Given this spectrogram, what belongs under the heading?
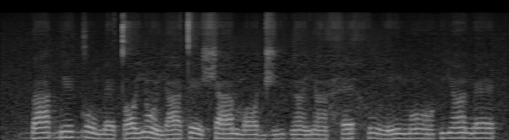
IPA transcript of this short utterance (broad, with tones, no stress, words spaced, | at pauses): ɡ͡ba˧ɡ͡be˦ ɡo˦˨ mɛ˨tɔ˨˦jɔ̃˦˨ ja˨˦te˦˨ ʃa˧mɔ˨ d͡ʒi˨˦ɡã˧jã˧hɛ˦ hu˦˨lĩ˨˦mɔ̃˦ | jã˧nɛ˧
